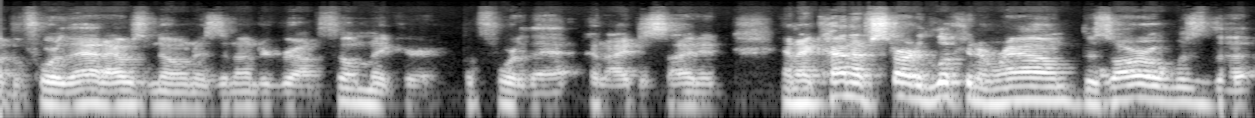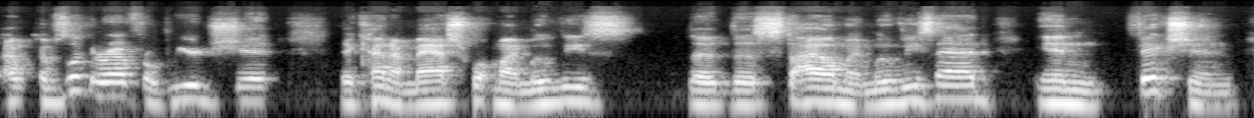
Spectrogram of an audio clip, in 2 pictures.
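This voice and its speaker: A man speaking as a podcast guest in casual, reflective conversation, telling things in a discursive, self-correcting way. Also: medium pitch. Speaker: podcast guest, author and publisher.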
